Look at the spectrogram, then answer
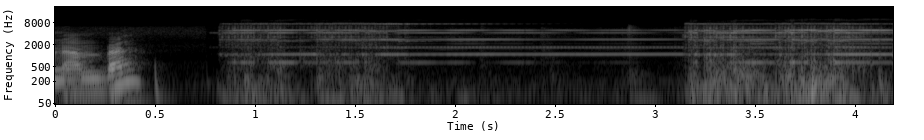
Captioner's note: phone ringing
